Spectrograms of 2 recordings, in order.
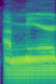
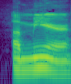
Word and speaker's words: Amir: The guy named Amir Darak. I don't think I'm familiar with them. Oh, just like Amir, like I'm here to rock.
